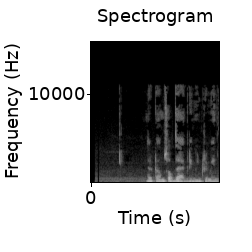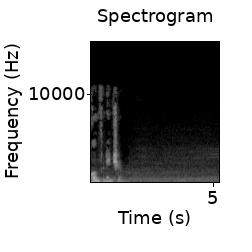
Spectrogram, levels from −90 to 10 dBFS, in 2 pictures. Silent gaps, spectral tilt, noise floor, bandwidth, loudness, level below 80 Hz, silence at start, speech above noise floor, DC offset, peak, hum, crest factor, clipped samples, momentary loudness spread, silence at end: none; -5.5 dB/octave; -52 dBFS; 11.5 kHz; -27 LUFS; -70 dBFS; 0.2 s; 26 dB; under 0.1%; -10 dBFS; none; 20 dB; under 0.1%; 19 LU; 0.65 s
